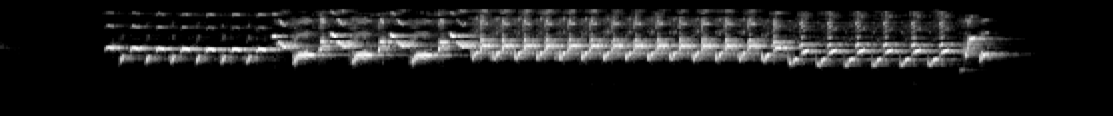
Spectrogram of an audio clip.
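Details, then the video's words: European goldfinch trained for silvestrismo clean song gives a sustained four-and-a-half-second phrase of dense, rapid twittering and bright tinkling trills, shifting between note types without pause. "Jilguero educado"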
